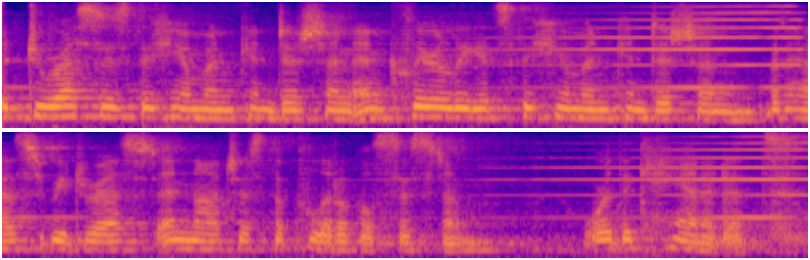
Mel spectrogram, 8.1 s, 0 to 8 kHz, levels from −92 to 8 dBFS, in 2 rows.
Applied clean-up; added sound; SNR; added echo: none; Bowed string instrument; 12 dB; reverberation time 0.8 s.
